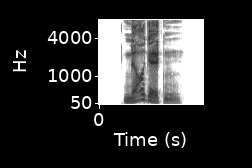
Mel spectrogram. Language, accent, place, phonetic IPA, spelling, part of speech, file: German, Germany, Berlin, [ˈnœʁɡl̩tn̩], nörgelten, verb, De-nörgelten.ogg
- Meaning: inflection of nörgeln: 1. first/third-person plural preterite 2. first/third-person plural subjunctive II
